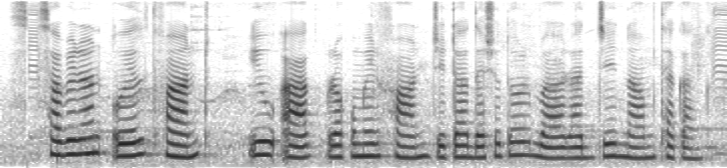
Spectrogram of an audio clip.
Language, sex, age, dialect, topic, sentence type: Bengali, female, 25-30, Rajbangshi, banking, statement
